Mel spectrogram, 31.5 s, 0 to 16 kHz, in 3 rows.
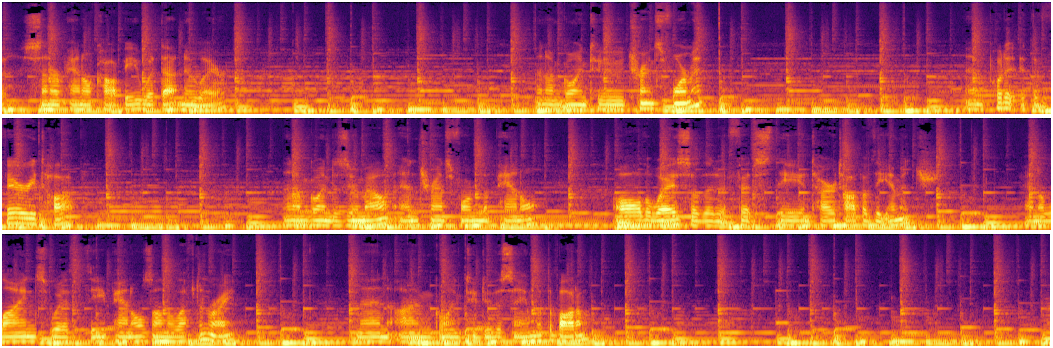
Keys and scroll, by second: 1.3 super+t, 8.8 Down, 10.1 Return, 11.2 super+t, 12.3 super+t, 12.4 Escape, 14.6 z, 15.6 super+t, 21.6 Right, 22.6 Down, 24.8 Return, 25.5 v, 25.6 Down, 25.7 Left, 26.3 z, 27.2 super+j, 29.9 super+t.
